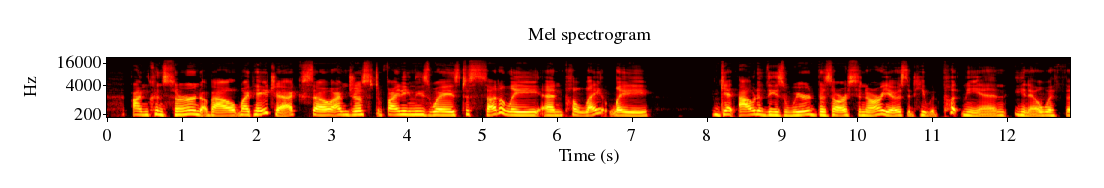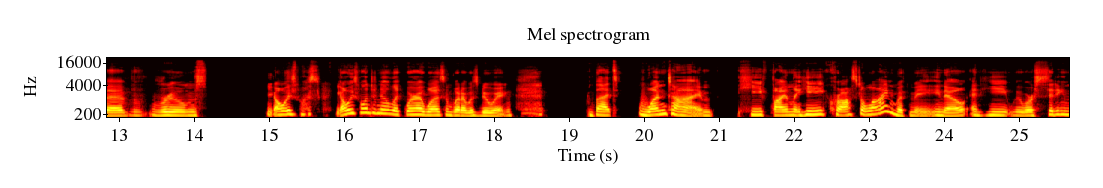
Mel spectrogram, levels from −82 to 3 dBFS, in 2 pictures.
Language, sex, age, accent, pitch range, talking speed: English, female, 40-59, American, 175-210 Hz, 160 wpm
